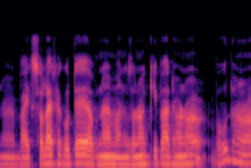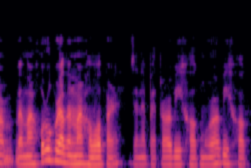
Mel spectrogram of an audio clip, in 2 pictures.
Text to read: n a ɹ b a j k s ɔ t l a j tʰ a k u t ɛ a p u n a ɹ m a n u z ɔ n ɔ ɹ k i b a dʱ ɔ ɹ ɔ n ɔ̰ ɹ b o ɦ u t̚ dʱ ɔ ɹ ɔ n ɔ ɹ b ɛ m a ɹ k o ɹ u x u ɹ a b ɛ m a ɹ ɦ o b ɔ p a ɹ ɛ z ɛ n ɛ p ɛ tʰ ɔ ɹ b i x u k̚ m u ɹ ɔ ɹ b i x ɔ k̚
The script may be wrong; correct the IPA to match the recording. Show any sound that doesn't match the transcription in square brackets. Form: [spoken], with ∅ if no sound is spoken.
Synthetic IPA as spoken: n a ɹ b a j k s ɔ [∅] l a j tʰ a k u t ɛ a p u n a ɹ m a n u z ɔ n ɔ ɹ k i b a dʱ ɔ ɹ ɔ n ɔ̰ ɹ b o ɦ u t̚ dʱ ɔ ɹ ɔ n ɔ ɹ b ɛ m a ɹ [x] o ɹ u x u ɹ a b ɛ m a ɹ ɦ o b ɔ p a ɹ ɛ z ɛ n ɛ p ɛ [t] ɔ ɹ b i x [ɔ] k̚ m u ɹ ɔ ɹ b i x ɔ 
